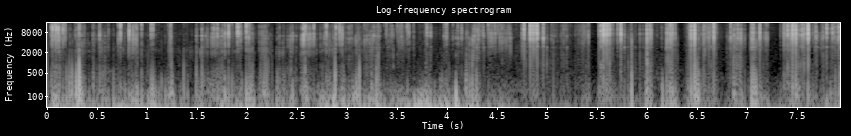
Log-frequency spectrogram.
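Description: A medium etched glass candle jar filled with solid wax is held and tilted while long nails scratch across the glass and its base. The result is a quiet, continuous run of fast, dry scratching strokes with bright, hissy bursts over a low handling rumble, each stroke dying away almost instantly.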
